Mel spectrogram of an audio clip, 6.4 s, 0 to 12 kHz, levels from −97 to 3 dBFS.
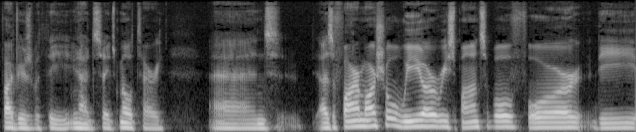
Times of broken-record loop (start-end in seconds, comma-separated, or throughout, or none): none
